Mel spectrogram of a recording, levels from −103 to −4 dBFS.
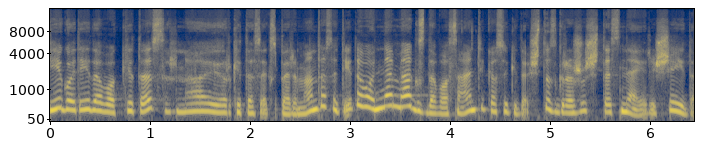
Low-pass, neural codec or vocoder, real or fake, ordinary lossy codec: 14.4 kHz; none; real; Opus, 24 kbps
